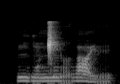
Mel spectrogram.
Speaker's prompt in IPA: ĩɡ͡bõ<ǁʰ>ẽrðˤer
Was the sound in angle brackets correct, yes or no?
no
